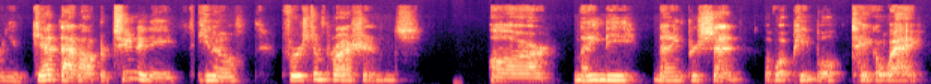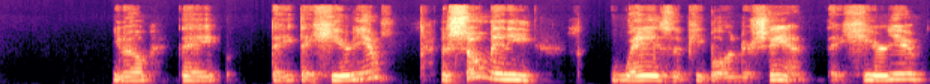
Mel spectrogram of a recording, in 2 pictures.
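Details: Adult male film producer, a heart attack and aphasia survivor with multiple health challenges, speaking just after noting his aphasia was kicking in; aphasia.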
